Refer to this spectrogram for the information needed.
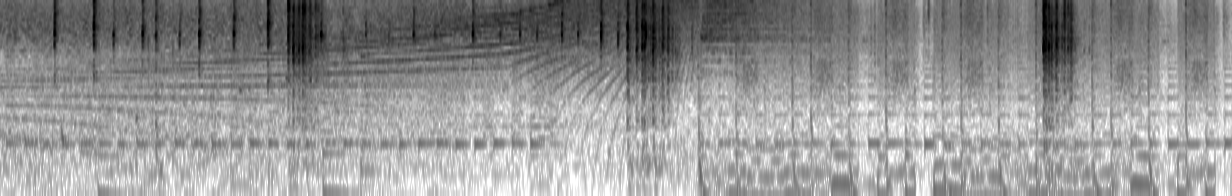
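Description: A long, busy stretch of many dice being rolled to determine a boss's HP, dozens of sharp clicks and taps tumbling together in rapid bursts, with a few louder crashes along the way over a low background hum.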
